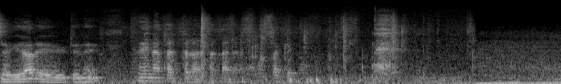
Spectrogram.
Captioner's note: laughs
